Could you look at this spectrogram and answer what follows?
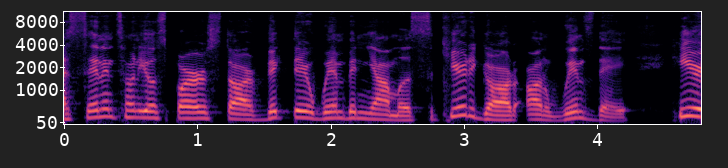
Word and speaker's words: Wembanyama: They're saying Britney Spears was allegedly smacked in the face by security guard of NBA star Victor Wembanyama. Did I say it right, Mark? Almost. Victor Wembanyama.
